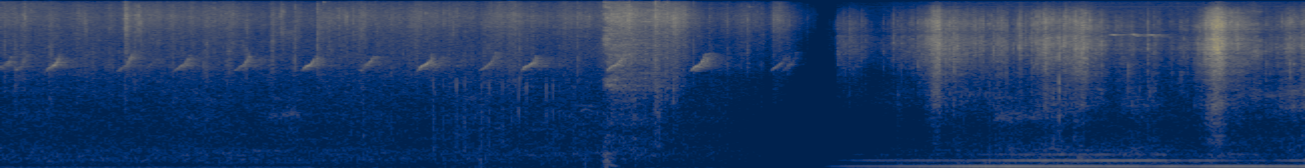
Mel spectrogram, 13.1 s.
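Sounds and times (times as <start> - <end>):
bird rising chirp: 8.5 - 13.0.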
